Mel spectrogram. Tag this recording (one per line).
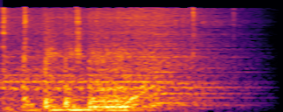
MACHINE
MOTOR
Operation
mechanical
